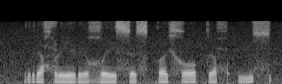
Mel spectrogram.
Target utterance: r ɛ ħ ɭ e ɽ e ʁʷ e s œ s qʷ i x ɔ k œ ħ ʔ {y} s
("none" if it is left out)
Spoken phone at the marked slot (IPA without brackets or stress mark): y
